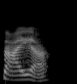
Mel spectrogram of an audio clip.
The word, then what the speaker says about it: Saya: Saya. Rhymes with okay. Maya.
